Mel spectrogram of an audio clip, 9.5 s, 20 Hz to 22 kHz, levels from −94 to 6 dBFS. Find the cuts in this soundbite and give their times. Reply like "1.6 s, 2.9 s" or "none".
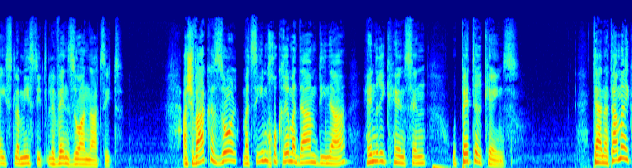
3.5 s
